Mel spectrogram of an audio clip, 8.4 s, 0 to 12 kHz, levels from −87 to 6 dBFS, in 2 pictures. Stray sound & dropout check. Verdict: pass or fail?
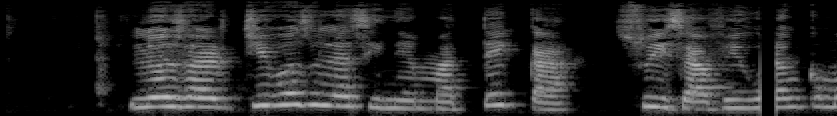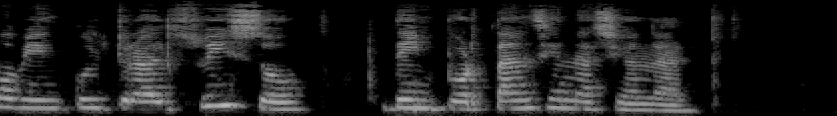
fail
